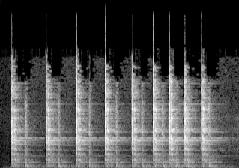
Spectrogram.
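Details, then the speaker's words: Air horn install with small Viair compressor, testing the horn's electric solenoid valve before hooking up air: sharp metallic clicks, about eleven in three seconds, as the valve opens each time energised; normal solenoid valve operation. "Before you hook your air up, just kind of test it. If I do this, you can hear that valve opening."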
